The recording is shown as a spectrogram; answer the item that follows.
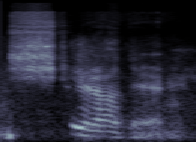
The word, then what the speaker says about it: Schröder: Gente, vamos ouvir essa incubadora maravilhosa, Jéssica Daniela, agora Schroeder. É assim que pronuncia?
